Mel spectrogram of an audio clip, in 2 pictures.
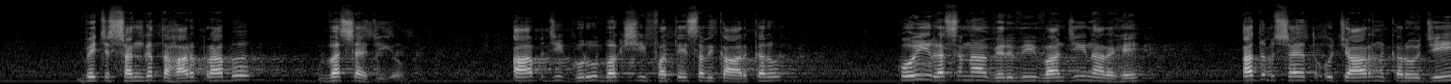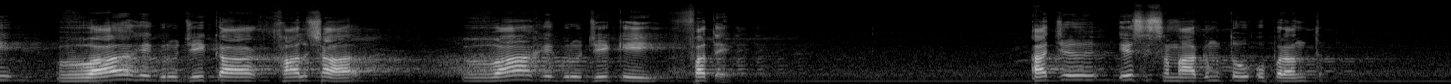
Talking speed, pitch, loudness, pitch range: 80 wpm, 175 Hz, -26 LUFS, 160-185 Hz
